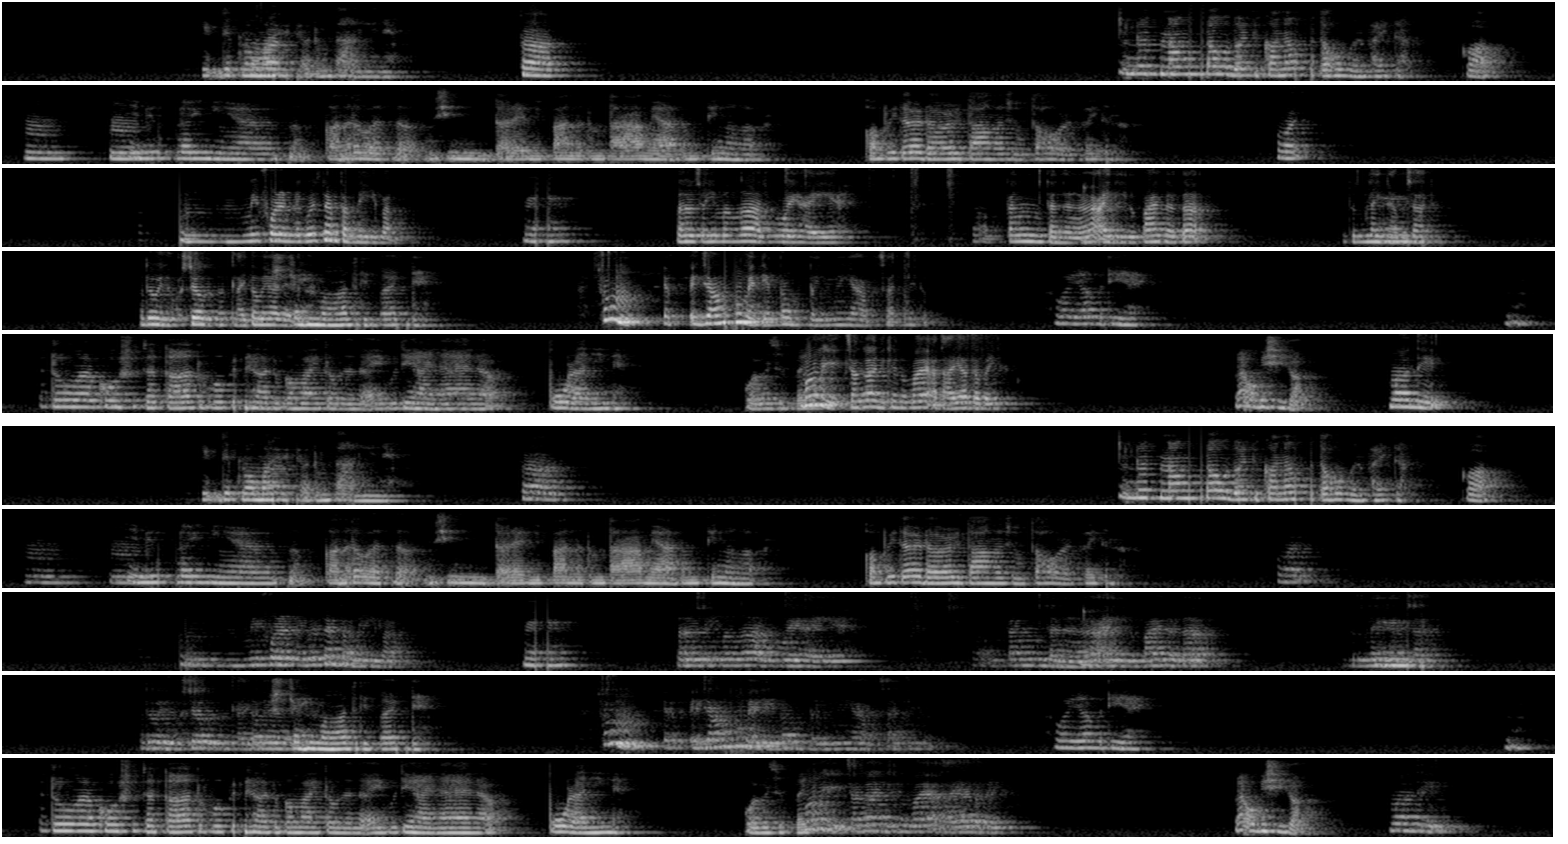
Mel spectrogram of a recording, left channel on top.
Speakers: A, in the centre; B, on the left.
A: ꯗꯤꯄ꯭ꯂꯣꯃ
B: ꯑꯗꯨ ꯃꯥ
A: ꯑꯗꯨꯝ ꯆꯪꯉꯤꯅꯦ
B: ꯇꯦ
A: ꯑꯗꯨ ꯅꯪ ꯇꯧꯧꯗꯔꯗꯤ ꯀꯥꯟꯅꯕ ꯇꯧꯍꯧꯕꯅꯦ ꯐꯩꯗ ꯀꯣ
B: ꯎꯝ ꯎꯝ
A: ꯏꯃꯤ ꯇꯤꯡꯉꯦ ꯍꯥꯏꯔ ꯀꯥꯟꯅꯗꯕꯗ ꯂꯤꯁꯤꯡ ꯇꯔꯦꯠ ꯅꯤꯄꯥꯜ ꯑꯗꯨꯝ ꯇꯔꯥ ꯃꯌꯥ ꯑꯗꯨꯝ ꯇꯤꯡꯉꯒ ꯀꯝꯄ꯭ꯌꯨꯇꯔꯗ ꯑꯣꯏꯔꯁꯨ ꯇꯥꯡꯉꯁꯨ ꯇꯧꯍꯧꯔꯗꯤ ꯐꯩꯗꯅ
B: ꯍꯣꯏ ꯎꯝ ꯃꯤ ꯐꯣꯔꯦꯟ ꯂꯦꯡꯒ꯭ꯋꯦꯖ ꯇ ꯌꯥꯝ ꯇꯝꯅꯌꯦꯕ
A: ꯎꯝ
B: ꯑꯗꯣ ꯆꯍꯤ ꯃꯉꯥꯁꯨ ꯑꯣꯏ ꯍꯥꯏꯌꯦꯦ ꯈꯤꯇꯪ ꯆꯪꯖꯟꯉꯔꯒ
A: ꯎꯝ
B: ꯑꯥꯏꯒꯤꯗꯨꯨꯄꯥꯥꯏ ꯈ ꯀ ꯑꯗꯨꯝ ꯂꯩꯅꯕꯖꯥꯠꯦ
A: ꯎꯝ
B: ꯑꯗꯨ ꯑꯣꯏꯗꯤ ꯍꯣꯁꯇꯦꯜꯗꯨꯗ ꯑꯦꯄ꯭ꯂꯥꯏ ꯇꯧ ꯌꯥꯔꯦꯗꯅ
A: ꯆ ꯆꯍꯤ ꯃꯥ ꯑꯗꯨꯗꯤ ꯔꯦ
B: ꯁꯨꯝ ꯑꯦꯛꯖꯥꯝꯒꯨꯝ ꯑꯦꯇꯦꯝ ꯇꯧꯔꯝꯝꯕꯅꯤꯅ ꯌꯥꯕ ꯆꯥꯠꯗ
A: ꯍꯣꯏ ꯌꯥꯌꯥꯝꯕꯗꯤ ꯌꯥꯏꯦ ꯎꯝ ꯑꯗꯨ ꯉꯥꯈꯣꯛ ꯁꯨ ꯆꯇꯥ ꯑꯗꯨꯕꯨ ꯄꯩꯁꯥꯗꯨ ꯀꯃꯥꯏꯅ ꯇꯧꯗꯅ ꯑꯩꯕꯨꯗꯤ ꯍꯥꯏꯅ ꯍꯥꯏꯅ ꯄꯨꯔꯅꯤꯅꯦ ꯀꯣꯏꯕ ꯆꯠꯄꯩꯗꯣ
B: ꯃꯥ ꯆꯪꯒꯥꯅꯤ ꯀꯩꯅꯣ ꯃꯥꯏ ꯑꯗꯥꯥ ꯌꯥꯗꯕꯩꯅꯦ
A: ꯃ ꯑꯣꯕꯤꯤꯁꯔ
B: ꯃꯥꯅꯦ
